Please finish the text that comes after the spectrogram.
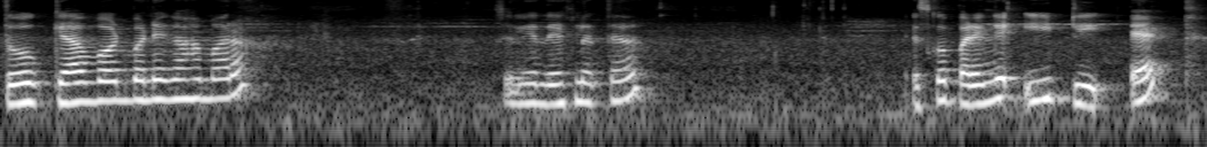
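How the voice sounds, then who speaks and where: A woman's voice: mid-range voice, fairly even intonation, takes it slowly, long pauses, slight background noise. A woman teaching a phonics lesson, sounding out letters and words one by one.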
